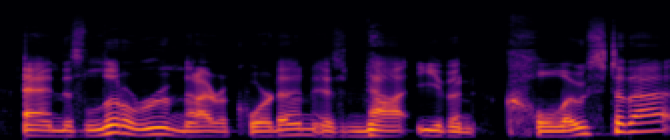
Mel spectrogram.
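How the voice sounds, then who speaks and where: Here a man speaks at a fairly low pitch. The sound is dry and close with no echo, on a very clean recording with a silent background. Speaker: podcast host. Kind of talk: solo podcast Q&A monologue. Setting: small home recording room. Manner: loud; casual, filler-heavy.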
